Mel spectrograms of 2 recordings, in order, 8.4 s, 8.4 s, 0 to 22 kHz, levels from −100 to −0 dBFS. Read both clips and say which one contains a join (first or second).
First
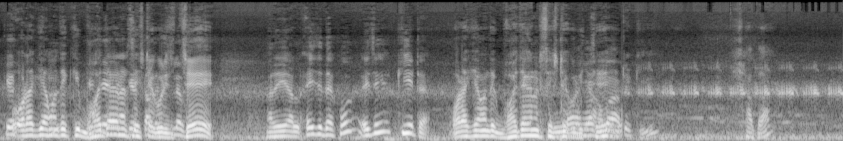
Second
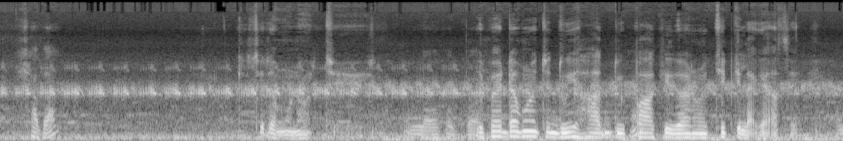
first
